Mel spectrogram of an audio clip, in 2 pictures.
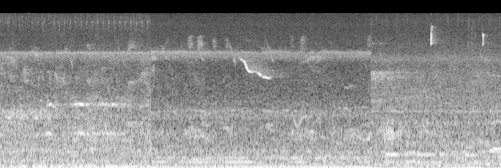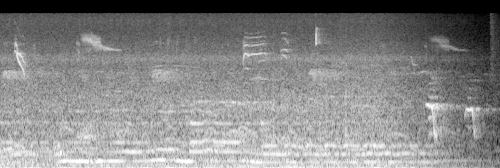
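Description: Outdoor countryside ambience: birds chirping with short whistled calls throughout, over a low rumble that stops abruptly about four seconds in. After that, lower drawn-out calls sound in the background, and everything fades out near the end.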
